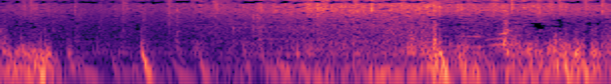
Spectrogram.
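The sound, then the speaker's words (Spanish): Strong gusts of wind during an outbreak of wildfires, heard as rough, blustery rumbling that rises and falls, with a few sharper thumps where the gusts buffet the microphone. “Y como escuchas todavía con fuertes rachas de viento”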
